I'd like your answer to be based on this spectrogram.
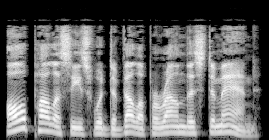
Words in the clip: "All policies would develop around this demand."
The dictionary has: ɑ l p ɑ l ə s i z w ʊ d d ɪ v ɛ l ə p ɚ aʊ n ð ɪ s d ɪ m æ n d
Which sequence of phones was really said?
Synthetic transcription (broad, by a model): ɑ l p ɑ l ə s i z w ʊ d d ɪ v ɛ l ə p ɚ aʊ n ð ɪ s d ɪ m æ n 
